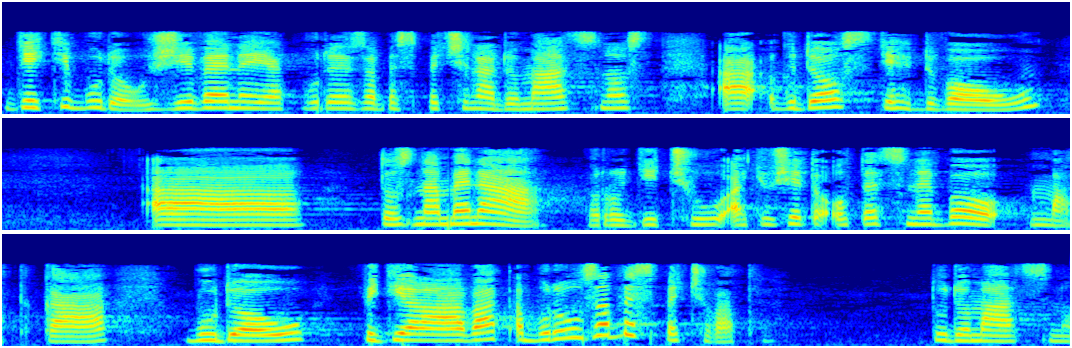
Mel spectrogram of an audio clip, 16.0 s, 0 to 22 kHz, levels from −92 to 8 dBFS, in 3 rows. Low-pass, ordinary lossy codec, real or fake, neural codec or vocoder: 7.2 kHz; none; real; none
